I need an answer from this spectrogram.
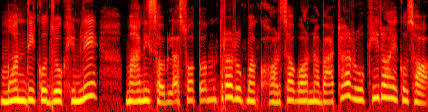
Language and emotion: Nepali, fearful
